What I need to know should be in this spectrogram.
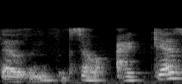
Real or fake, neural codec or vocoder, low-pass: real; none; 5.4 kHz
